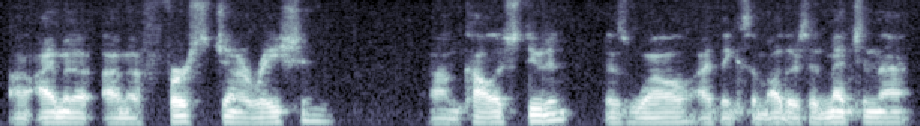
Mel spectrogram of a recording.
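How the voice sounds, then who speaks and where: Man, 40s, native Spanish speaker, very deep, husky tone, earnest guest telling his story on a home call. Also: steady tone, moderate pace, darkish tone. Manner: earnest, storytelling with many fillers. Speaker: guest, career center director. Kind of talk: casual conversation.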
